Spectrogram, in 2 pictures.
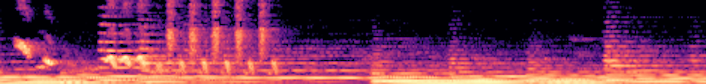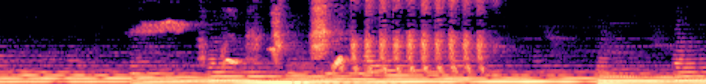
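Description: A rose-breasted cockatoo (galah) gives short bursts of chirps over calm, sustained relaxing music, with the bird calls coming in two brief clusters.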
